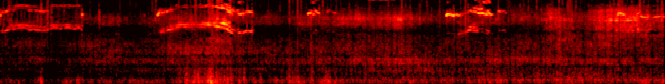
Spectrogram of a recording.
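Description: Several short, thin, high-pitched bird calls, some held and some sliding up and down, over a low rustling rumble on the nest-cam microphone. The rumble is loudest around three seconds in.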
